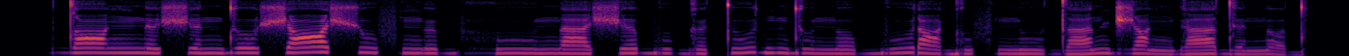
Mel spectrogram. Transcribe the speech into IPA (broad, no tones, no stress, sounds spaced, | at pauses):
d ɑ ŋ n ə ʃ ə n d o ʃ ɑ ʃ u f ŋ ɵ b h u n̪ a ʃ ə b u ɡ ɵ t̪ u d n d u n̪ o b u ɾ ɑ ɡ u f n̪ u d̪ a n d͡ʒ ɑ ŋ ɡ a d ə n ɔ d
